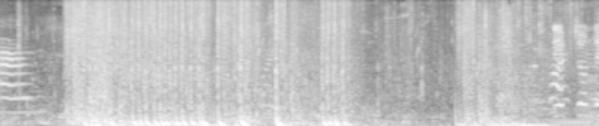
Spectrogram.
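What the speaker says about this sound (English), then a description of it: "they're shooting over here" Rapid bursts of gunfire in the battle royale shooter Fortnite, dense volleys of shots close by for most of the stretch, with players talking over the shooting.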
